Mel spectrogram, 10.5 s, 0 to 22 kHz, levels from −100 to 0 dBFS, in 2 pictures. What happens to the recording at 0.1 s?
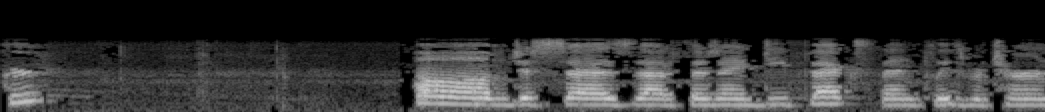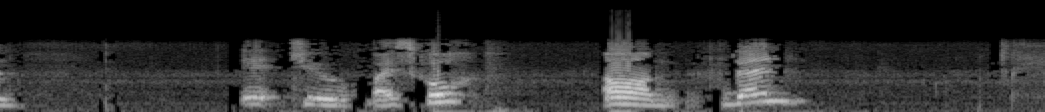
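Nothing goes wrong at 0.1 s; the audio is intact at that point.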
